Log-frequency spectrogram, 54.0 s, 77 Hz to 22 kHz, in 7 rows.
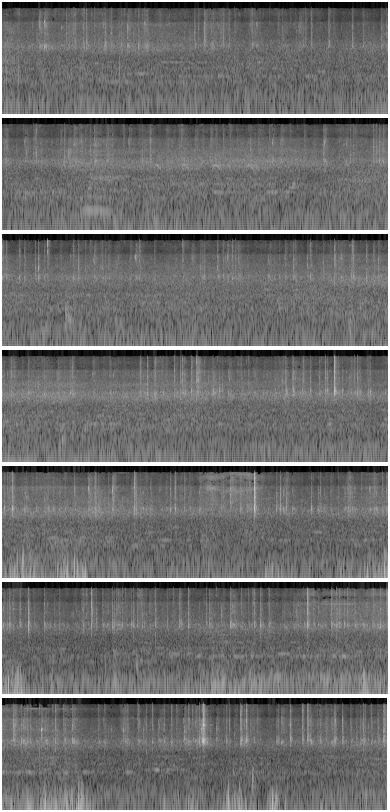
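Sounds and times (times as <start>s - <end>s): wet snow pattering and crackling: 0.0s - 54.0s.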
